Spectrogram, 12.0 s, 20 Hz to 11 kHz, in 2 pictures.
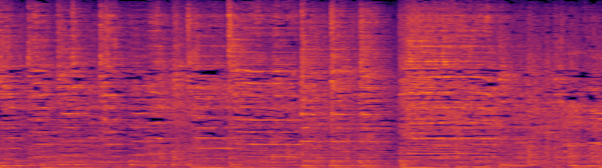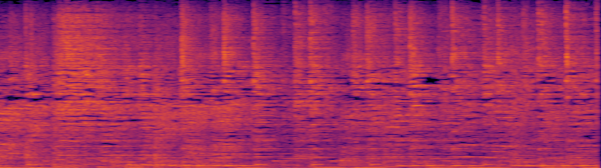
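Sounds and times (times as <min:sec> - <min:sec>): bass line: 0:00.0 - 0:12.0
congas: 0:00.0 - 0:12.0
salsa band playing: 0:00.0 - 0:12.0.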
